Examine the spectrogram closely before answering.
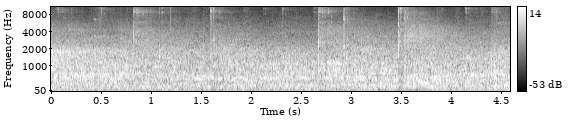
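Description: Table tennis ball clicking sharply off paddles and the table in a rally, about one hit a second, over a steady murmur from the hall. Applause dies away at the start.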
